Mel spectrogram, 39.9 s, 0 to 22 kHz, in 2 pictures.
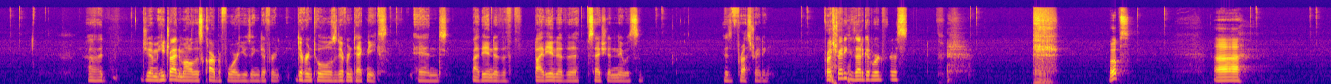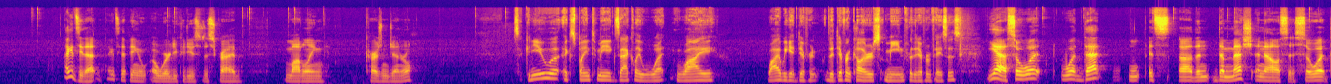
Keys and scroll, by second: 0.9 l, 4.5 l, 16.8 e, 18.0 l, 25.8 e.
